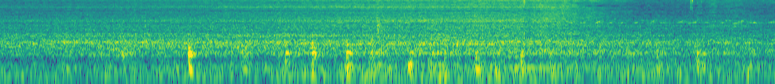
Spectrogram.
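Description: A ScotRail electric multiple unit running past close by, a steady rumble with a high hiss. Its wheels thump irregularly over the rail joints, and the hiss dies away about six seconds in as the train goes by.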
